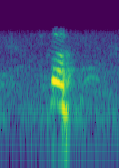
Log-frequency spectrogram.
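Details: One of three little pet cats, named Spot, Noisy and Kahel, gives a single short mew, a quick falling tone that lasts a fraction of a second against quiet indoor background hiss.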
